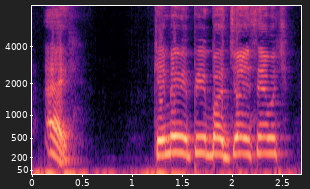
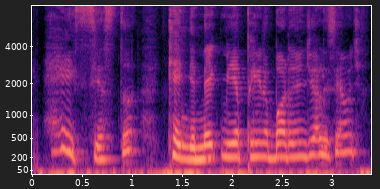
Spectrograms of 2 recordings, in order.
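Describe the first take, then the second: First: It is said in an acted childish voice. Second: It is said in a plain narrating voice.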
